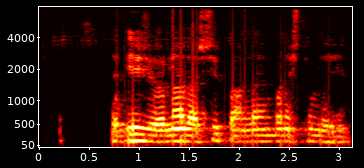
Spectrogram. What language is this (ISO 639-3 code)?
pus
